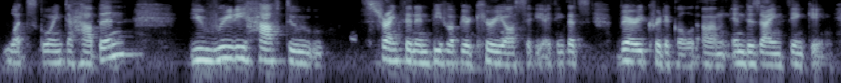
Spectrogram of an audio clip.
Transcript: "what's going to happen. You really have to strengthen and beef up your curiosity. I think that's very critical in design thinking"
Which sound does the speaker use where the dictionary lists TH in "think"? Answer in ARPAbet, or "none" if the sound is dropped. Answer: TH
